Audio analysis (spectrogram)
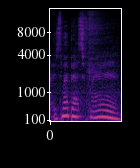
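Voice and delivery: mock the sappy phrase, slow and soft; drawn-out sappy imitation; mocking quote. Mocks a cutesy phrase he hates.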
